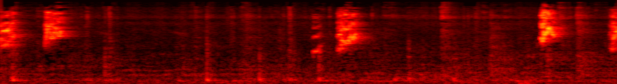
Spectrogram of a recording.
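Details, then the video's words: A green lovebird chirping in the morning as a blue lovebird scrambles for vegetables; loud, harsh, shrill chirps burst out repeatedly, about five in under five seconds, with quiet pattering and pecking between them. "Green LoveBird Chirping Sound"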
